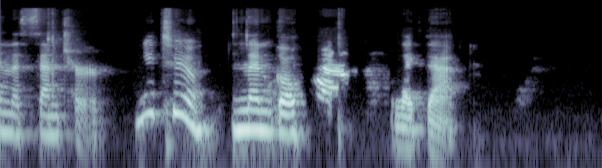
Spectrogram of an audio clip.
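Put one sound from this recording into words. An older woman speaks cheerfully over an online call.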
